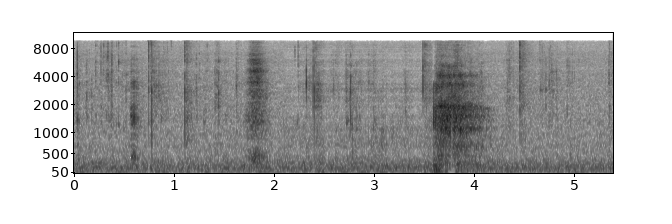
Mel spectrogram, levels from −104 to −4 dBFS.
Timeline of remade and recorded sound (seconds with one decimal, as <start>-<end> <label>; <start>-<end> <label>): 0.0-2.1 recorded; 2.1-3.9 remade; 3.9-5.4 recorded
